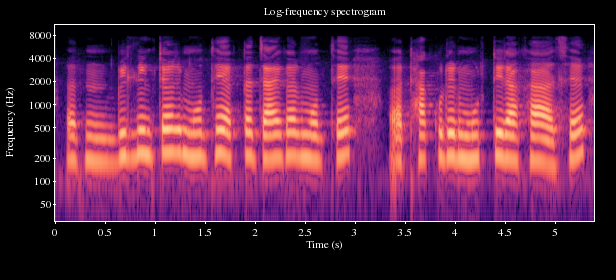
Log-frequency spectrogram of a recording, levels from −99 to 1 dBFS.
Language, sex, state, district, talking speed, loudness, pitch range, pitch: Bengali, female, Tripura, West Tripura, 110 wpm, -17 LUFS, 195-215 Hz, 210 Hz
